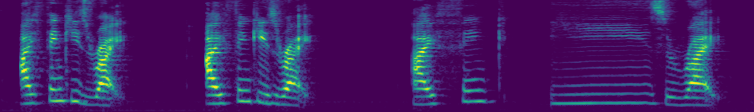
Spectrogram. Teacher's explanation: There's no H happening here. I thinky. Thinky.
